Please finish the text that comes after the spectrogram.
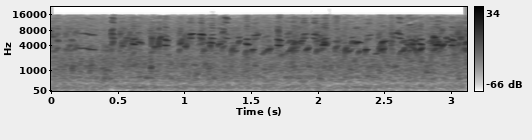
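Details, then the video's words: European goldfinch perched on a branch delivering a short stretch of liquid, high-pitched twitters mixed with a few clear whistled notes, quick and uneven. "Discover the stimulating sounds of the natural the goldfinch"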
